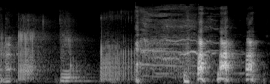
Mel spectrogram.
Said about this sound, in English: Just the fart sounds.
